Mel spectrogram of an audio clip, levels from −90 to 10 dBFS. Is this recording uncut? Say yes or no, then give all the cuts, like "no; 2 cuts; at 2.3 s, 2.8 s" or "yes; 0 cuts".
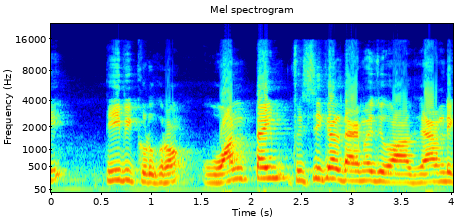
yes; 0 cuts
